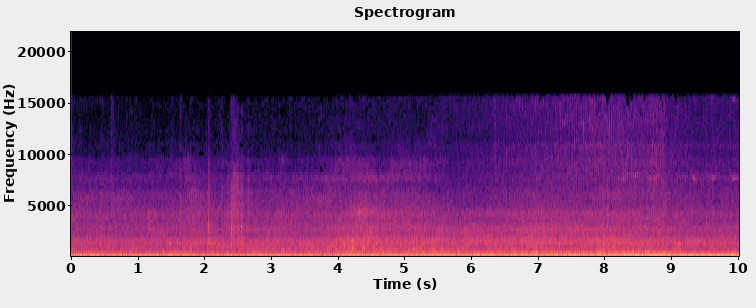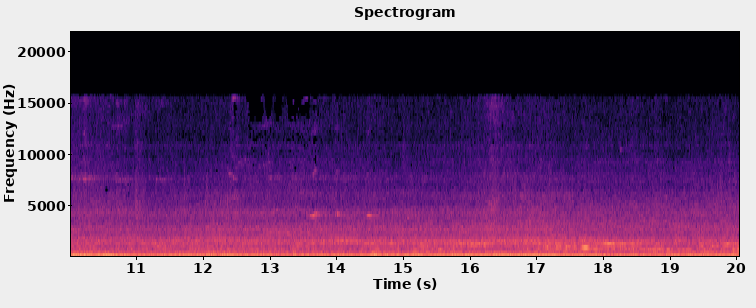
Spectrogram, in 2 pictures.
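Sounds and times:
passing cars and motorcycles: 0.0 - 20.0.

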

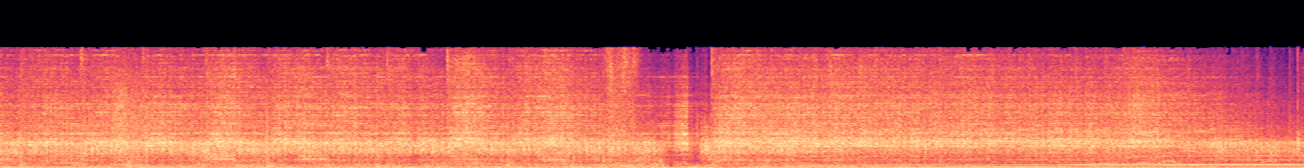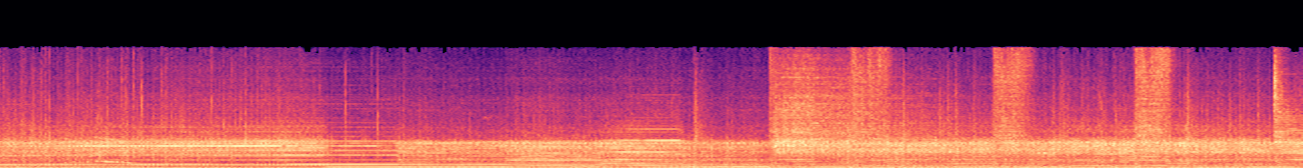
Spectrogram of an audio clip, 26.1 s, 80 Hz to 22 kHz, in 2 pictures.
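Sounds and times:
bending guitar note: 0.0 - 26.0
hardcore band playing live: 0.0 - 26.0.

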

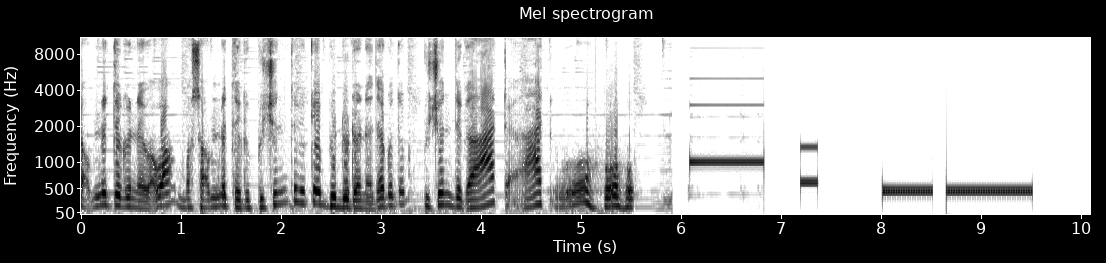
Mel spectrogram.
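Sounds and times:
telephone tones: 8.0 - 9.6.

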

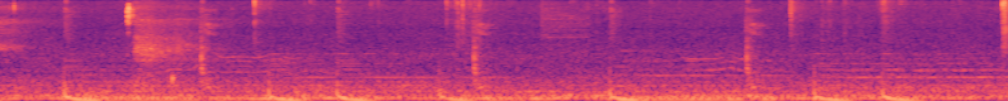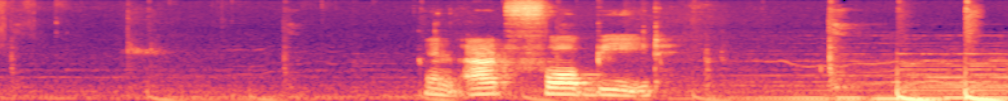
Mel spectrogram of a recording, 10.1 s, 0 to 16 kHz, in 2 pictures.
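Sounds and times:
beads clicking together: 2.2 - 2.5, 3.8 - 6.8.

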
